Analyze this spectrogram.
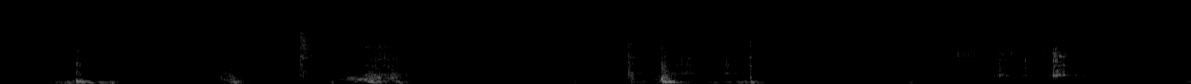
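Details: Trappy, a French Bulldog at home indoors, lets out low, rough grumbling and snorting bursts in irregular clusters, roughly six over twelve seconds, separated by quiet gaps, with faint room noise.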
